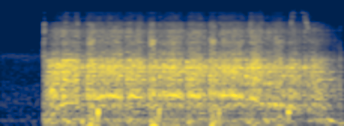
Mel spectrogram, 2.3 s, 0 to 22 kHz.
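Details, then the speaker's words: 1987 Yamaha Big Bear 350cc 4x4: starter spins fast and even for about two seconds with regular compression pulses, but it never fires. Crank, no start with no spark; CDI suspected, not confirmed. "just like nothing so it's it's interesting and I had another spare CDI which I believed to have been good but I couldn't confirm also no spark"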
